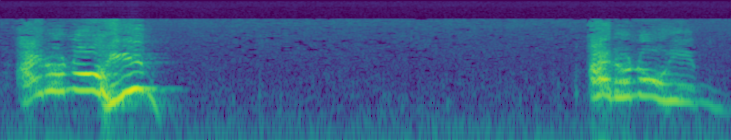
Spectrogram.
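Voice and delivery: very loud, high-pitched cry of denial; shouted denial. Acted. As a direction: deny it at the top of your voice. (berteriak menyangkal dengan lantang)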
